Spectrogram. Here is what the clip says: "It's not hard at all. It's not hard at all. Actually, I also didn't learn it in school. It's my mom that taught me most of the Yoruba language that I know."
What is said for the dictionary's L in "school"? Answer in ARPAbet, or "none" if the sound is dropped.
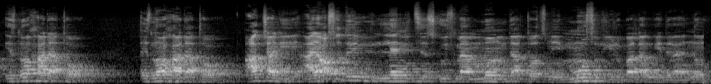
W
